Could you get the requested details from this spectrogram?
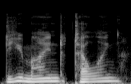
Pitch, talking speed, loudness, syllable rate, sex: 135 Hz, 185 wpm, -14 LUFS, 4.4 syllables/s, male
